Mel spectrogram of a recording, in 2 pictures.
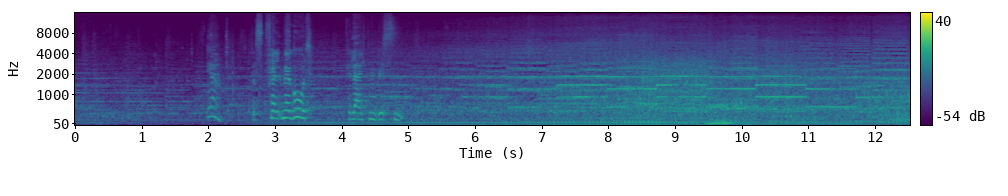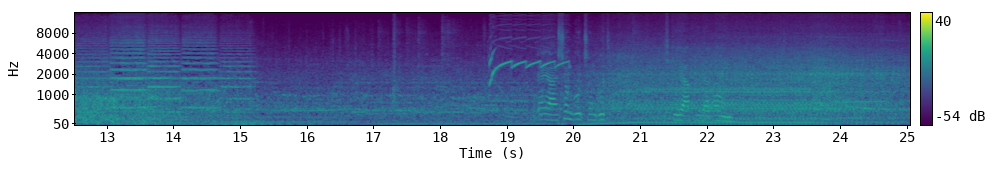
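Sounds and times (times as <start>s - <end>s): emergency vehicle sirens: 3.2s - 25.0s.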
